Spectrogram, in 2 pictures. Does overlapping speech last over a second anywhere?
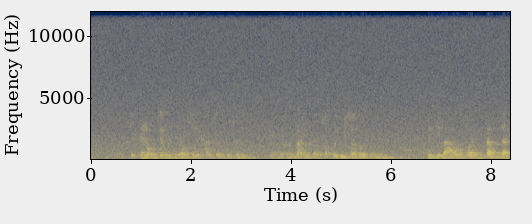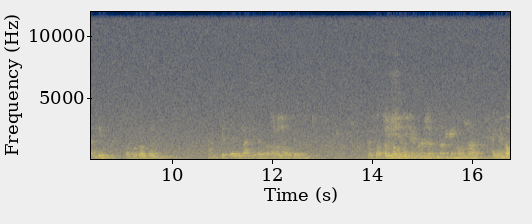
No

